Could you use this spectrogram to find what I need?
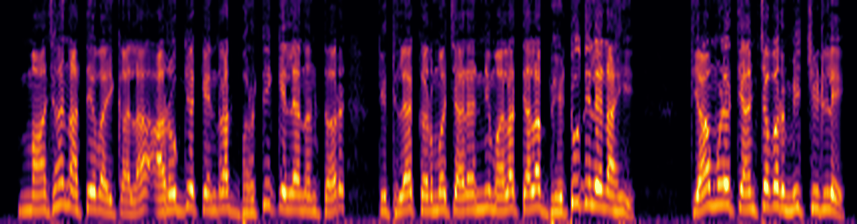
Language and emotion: Marathi, angry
